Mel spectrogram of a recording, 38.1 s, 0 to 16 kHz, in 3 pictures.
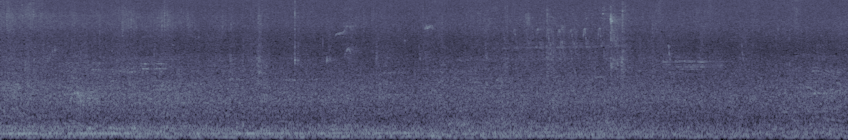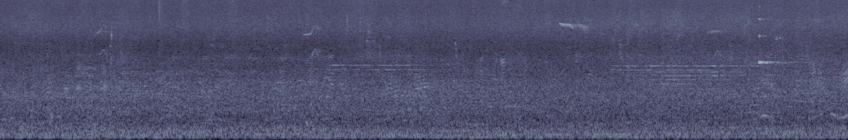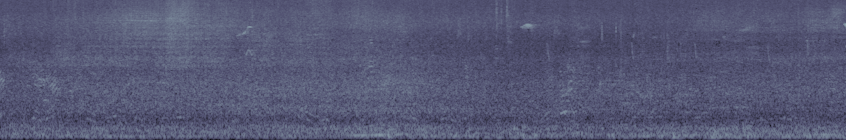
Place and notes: {
  "title": "Parque Barrio José Joaquín Várgas, Dg, Bogotá, Colombia - José Joaquín Vargas Park on a cloudy day with blizzards, little traffic and birds singing.",
  "date": "2021-11-18 16:25:00",
  "description": "Jose Joaquin Vargas Park is located near the lung of Bogota, it is a very large park where you can hear the birds, children playing, people playing sports, playing soccer, tennis, basketball and volleyball, in a meeting point for people with their dogs with few dialogues, is near a street with few cars, motorcycles and is in an area of airplane flights.\nIn addition, people pass by selling their products, such as ice cream, candy and food.",
  "latitude": "4.67",
  "longitude": "-74.09",
  "altitude": "2553",
  "timezone": "America/Bogota"
}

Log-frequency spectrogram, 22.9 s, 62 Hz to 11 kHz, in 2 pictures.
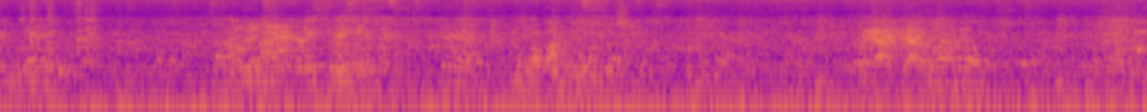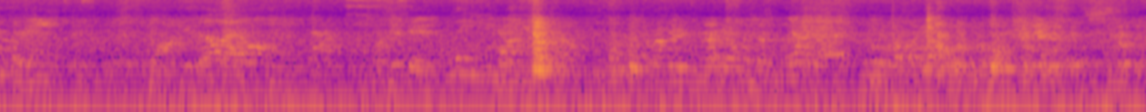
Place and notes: {
  "title": "Zhongzheng Rd., 羅東鎮集祥里 - In the restaurant",
  "date": "2014-07-27 20:17:00",
  "description": "in the Pot shops",
  "latitude": "24.68",
  "longitude": "121.77",
  "altitude": "17",
  "timezone": "Asia/Taipei"
}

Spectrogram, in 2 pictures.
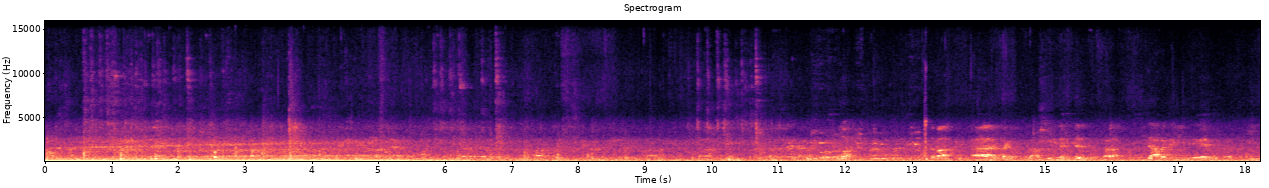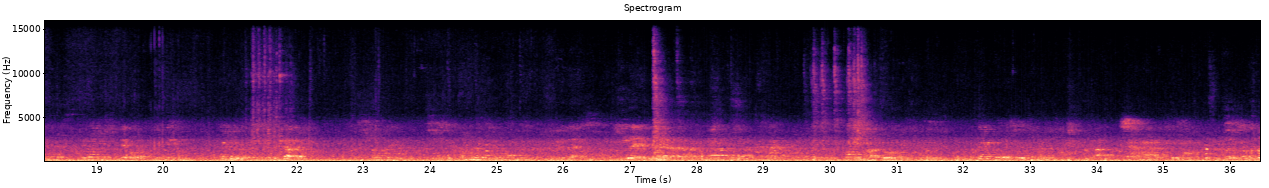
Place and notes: {
  "title": "Changshu Road Station, Shanghai - In the station",
  "date": "2013-12-03 14:36:00",
  "description": "Walking through the subway station, Binaural recording, Zoom H6+ Soundman OKM II",
  "latitude": "31.22",
  "longitude": "121.45",
  "altitude": "5",
  "timezone": "Asia/Shanghai"
}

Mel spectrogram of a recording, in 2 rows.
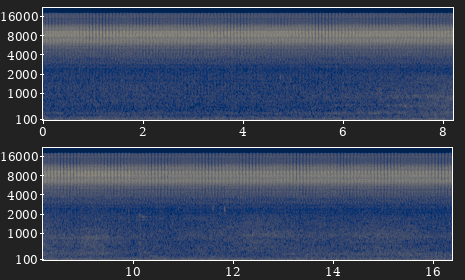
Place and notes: {
  "title": "Unterbergstraße, Reit, Deutschland - CricketsBubblingWaterMix",
  "date": "2022-08-11 21:58:00",
  "description": "Crickets in the evening mixed with the bubbling water of a small brook.",
  "latitude": "47.67",
  "longitude": "12.47",
  "altitude": "683",
  "timezone": "Europe/Berlin"
}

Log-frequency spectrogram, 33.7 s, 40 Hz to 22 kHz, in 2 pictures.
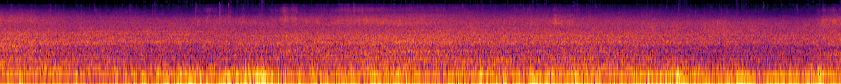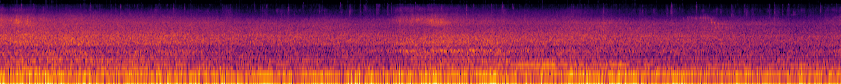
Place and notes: {
  "title": "all the mornings of the ... - mar 14 2013 thu",
  "date": "2013-03-14 08:45:00",
  "latitude": "46.56",
  "longitude": "15.65",
  "altitude": "285",
  "timezone": "Europe/Ljubljana"
}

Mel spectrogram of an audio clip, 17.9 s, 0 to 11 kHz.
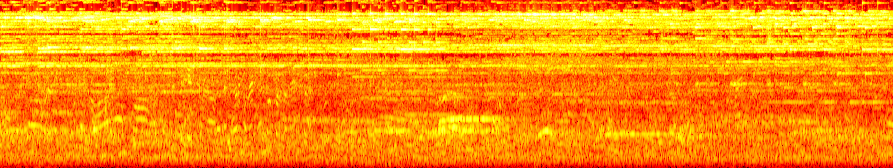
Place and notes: {
  "title": "Slovenska cesta, Ljubljana, Slovenia - Protest from the balconies goes to the wheels / Protest z balkonov gre na kolesa",
  "date": "2020-05-01 19:36:00",
  "description": "After weeks of silence..... Ljubljana is very much alive again and it shows:\nDON'T TAKE OUR FREEDOM TO US!\nIn the weeks when we, as a society, are responding jointly to the challenges of the epidemic, the government of Janez Janša, under the guise of combating the virus, introduces an emergency and curtails our freedoms on a daily basis. One after the other, there are controversial moves by the authorities, including increasing police powers, sending troops to the border, spreading false news about allegedly irresponsible behavior of the population, excessive and non-life-limiting movement of people, combating hatred of migrants, eliminating the most precarious from social assistance measures, spreading intolerance and personal attacks on journalists and press freedom.",
  "latitude": "46.05",
  "longitude": "14.50",
  "altitude": "305",
  "timezone": "Europe/Ljubljana"
}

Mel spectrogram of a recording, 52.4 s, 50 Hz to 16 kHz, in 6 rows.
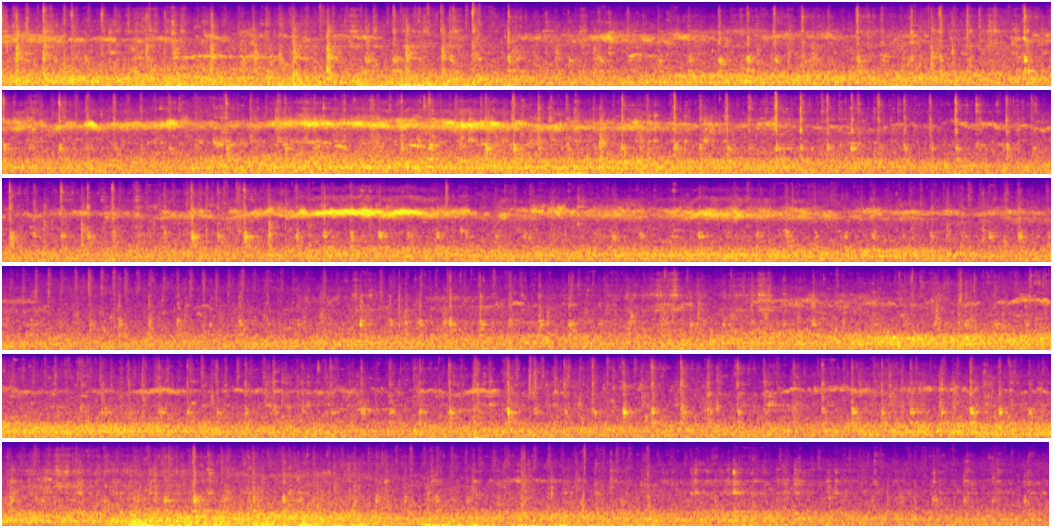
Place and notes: {
  "title": "woudsend: marina - the city, the country & me: wind blown riggings",
  "date": "2013-06-13 19:30:00",
  "description": "stormy day (force 7-8), wind blows through the riggings of the ships\nthe city, the country & me: june 13, 2013",
  "latitude": "52.95",
  "longitude": "5.63",
  "altitude": "1",
  "timezone": "Europe/Amsterdam"
}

